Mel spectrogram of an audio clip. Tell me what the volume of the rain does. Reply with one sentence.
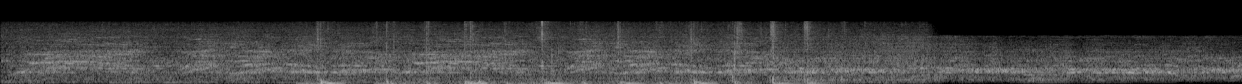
The volume of the rain stays about the same.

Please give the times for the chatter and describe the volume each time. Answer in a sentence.
The chatter can be heard from 0.0 to 12.3 s, at a steady volume.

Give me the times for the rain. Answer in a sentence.
The rain can be heard from 0.0 to 9.3 s.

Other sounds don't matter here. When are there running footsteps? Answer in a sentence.
The running footsteps can be heard from 3.0 to 8.5 s.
